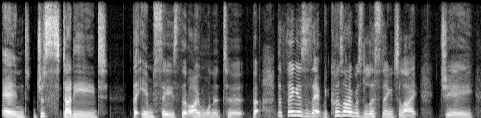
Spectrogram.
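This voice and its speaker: A young woman with a New Zealand accent and a low voice, an MC telling her story in a lively, animated way as a podcast guest. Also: moderate pace, no room sound, studio quality. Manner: lively, animated storyteller who acts out quotes. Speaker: drum and bass MC, guest. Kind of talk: casual interview storytelling.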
